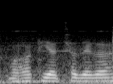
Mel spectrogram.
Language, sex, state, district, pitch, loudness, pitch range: Hindi, male, Bihar, Muzaffarpur, 155 Hz, -17 LUFS, 150-155 Hz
